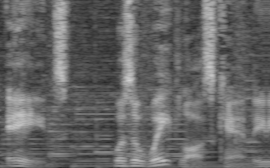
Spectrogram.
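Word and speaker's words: Ayds: On the diet front, AIDS, pronounced AIDS, was a weight loss candy from the 1970s that lingered into the 1980s.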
